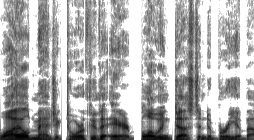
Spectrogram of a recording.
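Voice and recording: A passage is read aloud in a natural voice whose pitch shifts by ordinary amounts.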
